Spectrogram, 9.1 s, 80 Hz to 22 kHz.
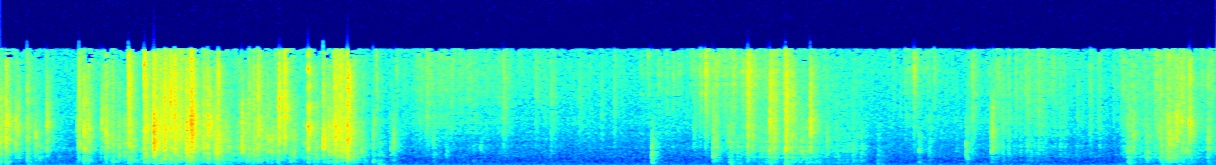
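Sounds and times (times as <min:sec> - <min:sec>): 
cabbage-yaki sizzling on a hot griddle: 0:00.1 - 0:09.1.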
